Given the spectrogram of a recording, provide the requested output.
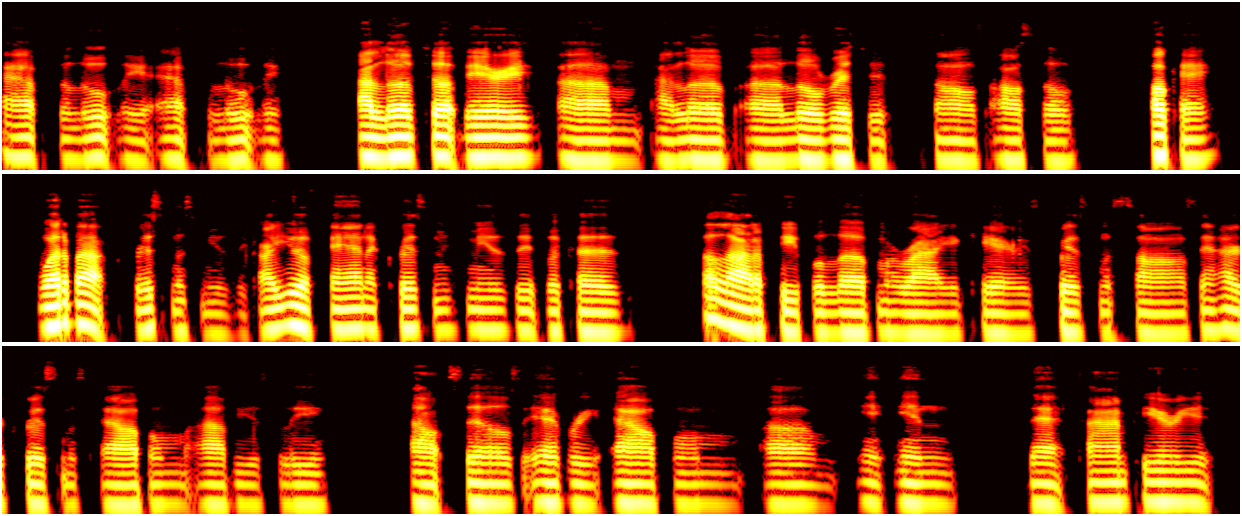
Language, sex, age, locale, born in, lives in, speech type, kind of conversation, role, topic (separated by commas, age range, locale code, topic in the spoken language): English, male, 45-49, en-US, United States, United States, conversation, unstructured, none, What songs or albums are the soundtrack to each season of your life, and what memories make them meaningful to you?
